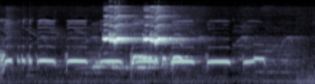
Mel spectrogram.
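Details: Local female zebra dove calling a male as a lure: clear, clean phrase of short rhythmic coos, several separate notes then a rolling middle section, with a thin high whistled tone overlaid.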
